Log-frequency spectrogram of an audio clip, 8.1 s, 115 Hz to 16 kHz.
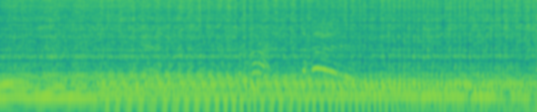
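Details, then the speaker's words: Reliant Regal Supervan 3 engine on the workbench, first run after two ignition leads were found swapped. Steady, clean, regular idle that picks up smoothly when revved; normal running. "hey first run oh yes I've cut it off because I didn't want it to run away that is awesome"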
